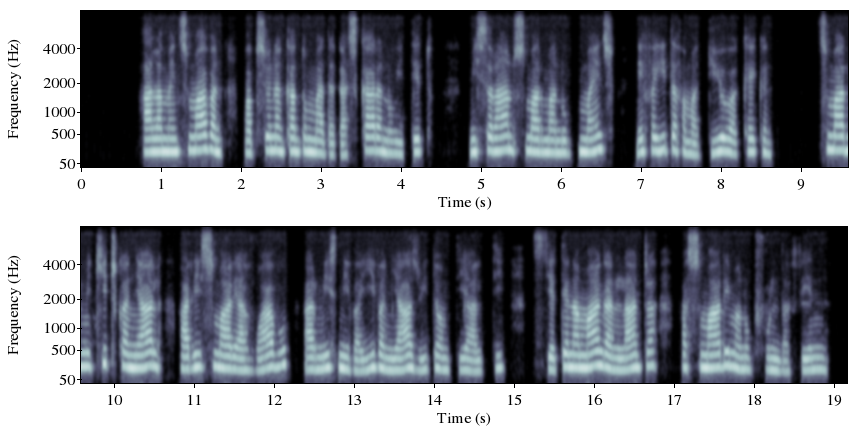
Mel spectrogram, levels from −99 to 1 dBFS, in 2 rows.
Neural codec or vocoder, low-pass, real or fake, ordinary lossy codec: none; 7.2 kHz; real; Opus, 24 kbps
